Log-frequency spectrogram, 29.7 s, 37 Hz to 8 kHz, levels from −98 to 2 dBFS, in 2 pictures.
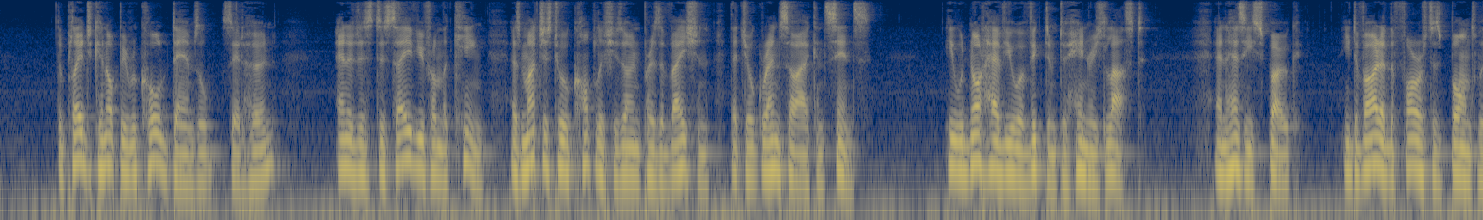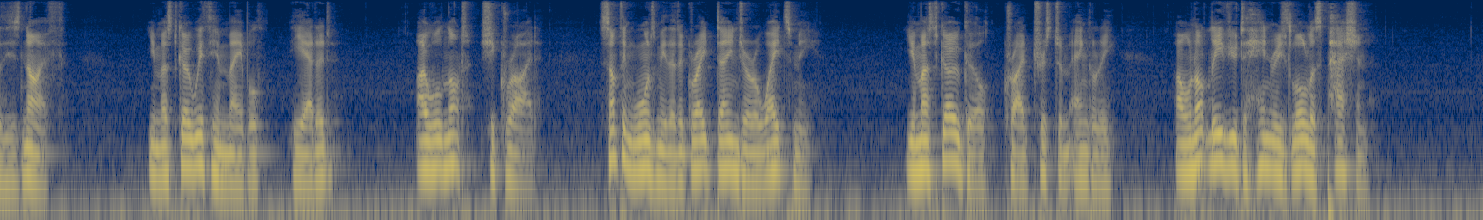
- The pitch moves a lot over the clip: No, average, 4.8 semitones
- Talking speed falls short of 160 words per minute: No, average, 180 wpm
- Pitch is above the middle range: No, low, 115 Hz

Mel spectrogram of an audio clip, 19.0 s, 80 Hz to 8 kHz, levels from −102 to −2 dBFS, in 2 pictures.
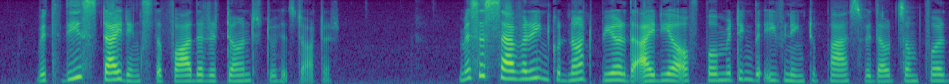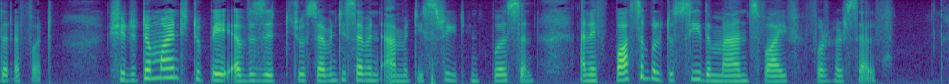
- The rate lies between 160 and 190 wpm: No, average, 150 wpm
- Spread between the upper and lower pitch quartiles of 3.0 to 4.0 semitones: Yes, average, 3.4 semitones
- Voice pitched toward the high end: Yes, high, 215 Hz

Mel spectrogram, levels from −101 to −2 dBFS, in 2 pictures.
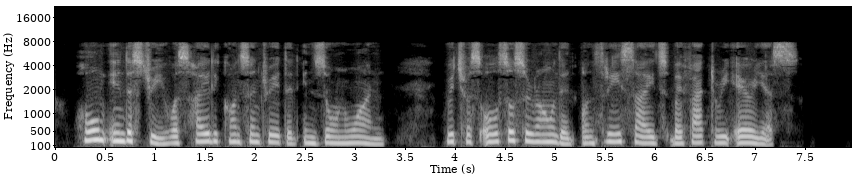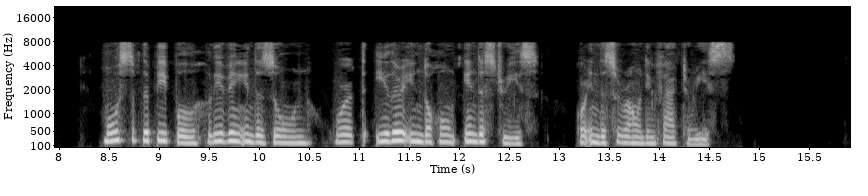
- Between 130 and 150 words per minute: Yes, average, 140 wpm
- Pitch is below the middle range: No, high, 190 Hz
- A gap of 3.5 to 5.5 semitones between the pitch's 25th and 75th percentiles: Yes, average, 4.1 semitones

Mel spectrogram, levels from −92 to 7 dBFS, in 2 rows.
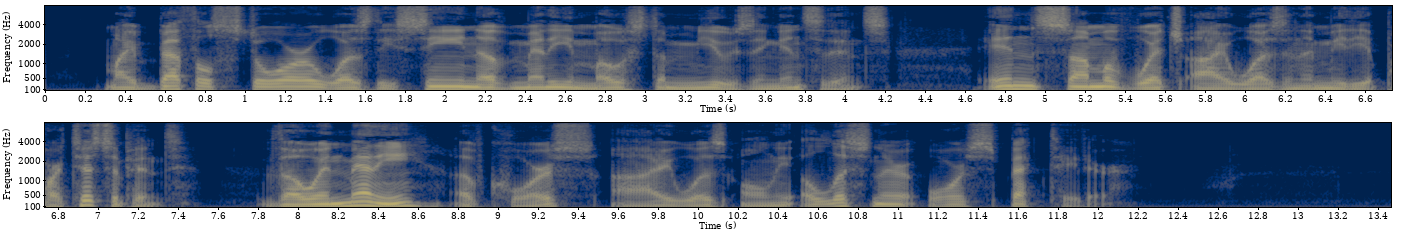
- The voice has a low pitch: Yes, very low, 85 Hz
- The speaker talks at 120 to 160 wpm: Yes, average, 145 wpm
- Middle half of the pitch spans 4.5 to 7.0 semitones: Yes, average, 4.9 semitones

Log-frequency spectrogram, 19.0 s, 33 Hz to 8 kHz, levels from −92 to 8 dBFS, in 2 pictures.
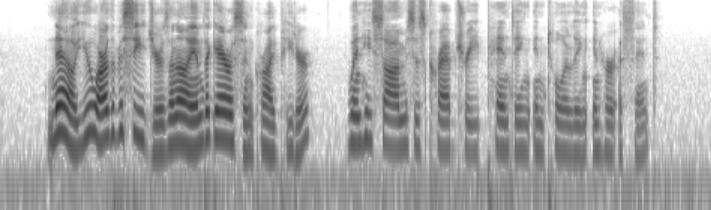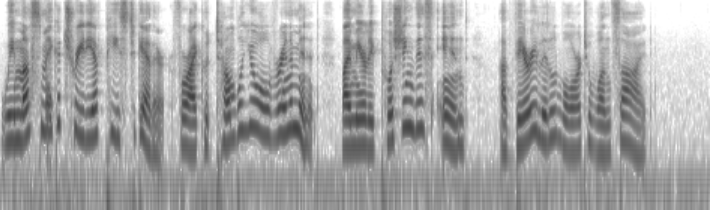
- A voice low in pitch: No, medium, 185 Hz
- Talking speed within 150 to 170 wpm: Yes, average, 165 wpm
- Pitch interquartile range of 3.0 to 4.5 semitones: No, average, 5.2 semitones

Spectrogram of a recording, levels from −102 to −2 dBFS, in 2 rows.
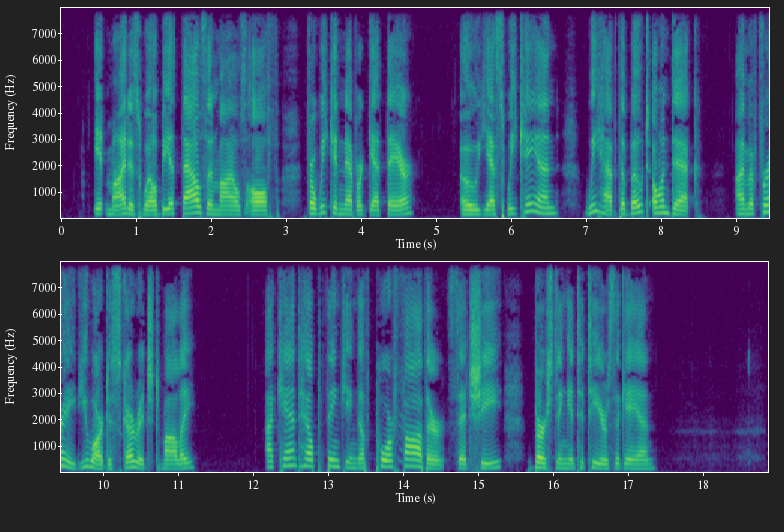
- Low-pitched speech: No, medium, 185 Hz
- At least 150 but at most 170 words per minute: No, average, 140 wpm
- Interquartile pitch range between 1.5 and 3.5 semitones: No, average, 4.3 semitones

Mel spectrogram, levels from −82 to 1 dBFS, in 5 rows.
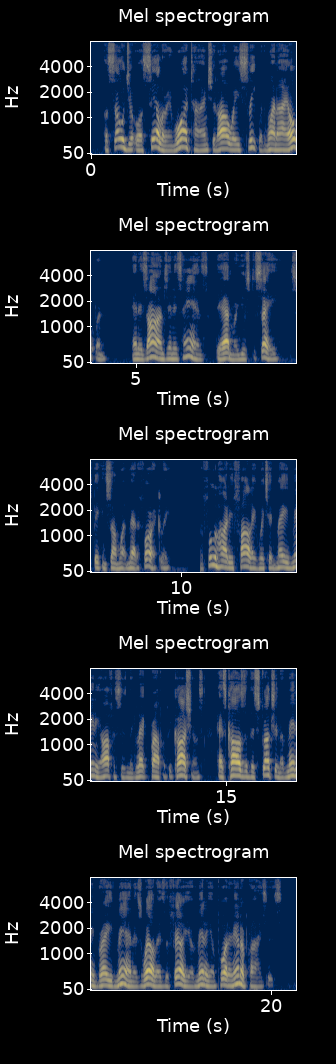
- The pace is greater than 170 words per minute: No, average, 165 wpm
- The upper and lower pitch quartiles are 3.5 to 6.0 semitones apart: Yes, average, 3.8 semitones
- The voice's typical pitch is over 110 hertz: Yes, medium, 140 Hz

